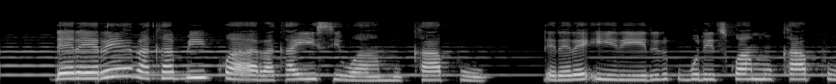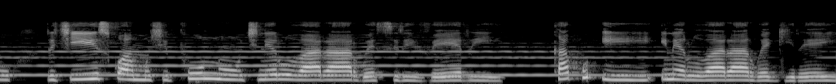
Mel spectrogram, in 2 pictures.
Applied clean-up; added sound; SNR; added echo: none; Wind instrument, woodwind instrument; 13 dB; none.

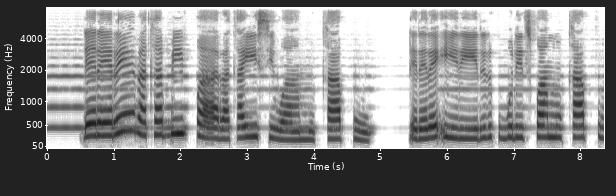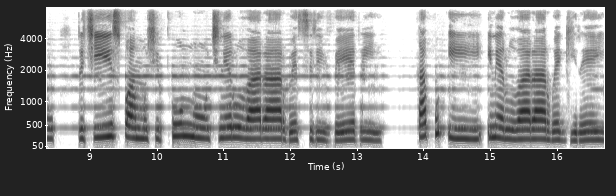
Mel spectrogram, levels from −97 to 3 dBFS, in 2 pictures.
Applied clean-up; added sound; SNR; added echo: neural mask model RNNoise.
